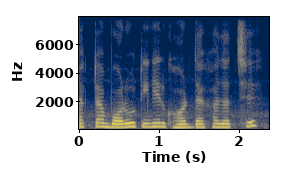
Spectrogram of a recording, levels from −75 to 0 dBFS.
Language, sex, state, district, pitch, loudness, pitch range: Bengali, female, West Bengal, Alipurduar, 230 Hz, -15 LUFS, 215-255 Hz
